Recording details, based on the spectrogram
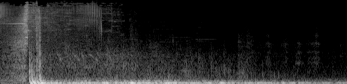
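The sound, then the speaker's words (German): A dog pants in quick, rhythmic breaths, faint and partly buried under a heavy low rumble that follows a sharp burst of noise at the start. “Oh nein, da ist wieder der verdammte Köter.”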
